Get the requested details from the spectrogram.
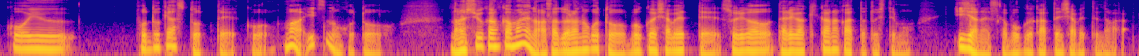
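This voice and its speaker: A man's voice: fairly low pitch, animated, fast, creaky, darkish tone, dry recording. A man hosting a casual solo podcast who talks in a meandering way, hesitating often and correcting himself. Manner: meandering, self-correcting talk with many hesitations. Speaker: podcast host.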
